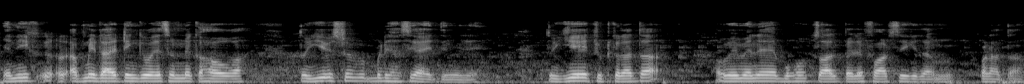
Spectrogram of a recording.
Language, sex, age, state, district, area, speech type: Urdu, male, 18-30, Uttar Pradesh, Ghaziabad, rural, spontaneous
